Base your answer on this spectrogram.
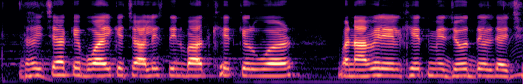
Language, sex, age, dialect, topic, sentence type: Magahi, female, 25-30, Western, agriculture, statement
